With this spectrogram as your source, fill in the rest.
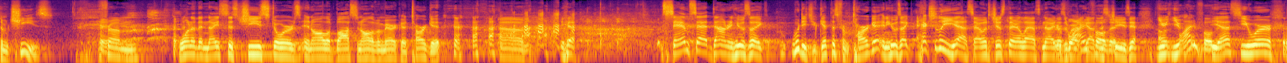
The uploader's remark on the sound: live from Memoire at Encore Boston Harbor for the Season 4 finale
